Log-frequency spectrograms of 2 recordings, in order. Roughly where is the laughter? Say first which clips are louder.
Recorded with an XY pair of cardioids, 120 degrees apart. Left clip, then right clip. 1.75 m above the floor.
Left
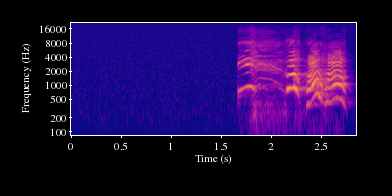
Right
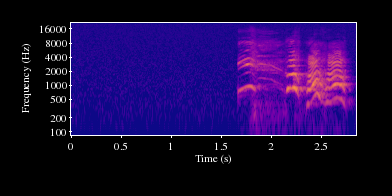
Left 6 dB; ahead left.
